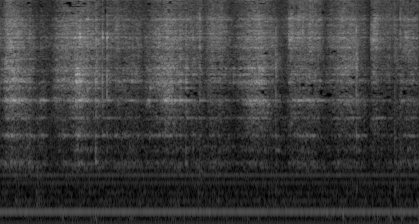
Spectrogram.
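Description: A metal cup is scratched close up with long red fingernails, making a continuous soft rasping scrape with bright, faintly ringing metallic tones. A steady low hum runs underneath throughout.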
